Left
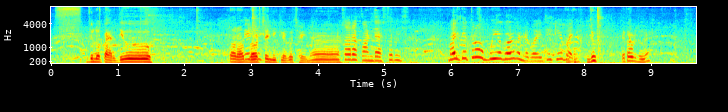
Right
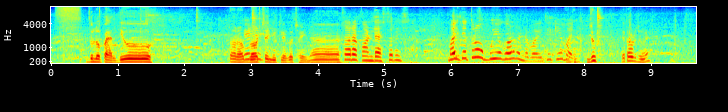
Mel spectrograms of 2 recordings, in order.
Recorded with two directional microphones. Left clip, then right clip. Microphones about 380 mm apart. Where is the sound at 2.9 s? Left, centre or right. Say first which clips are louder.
Even; right.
